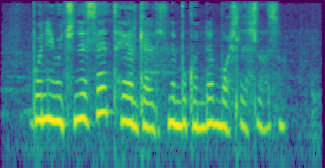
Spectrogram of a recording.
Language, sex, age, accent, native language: Uzbek, female, 18-24, Toshkent shahri, Uzbek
